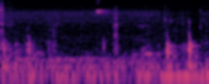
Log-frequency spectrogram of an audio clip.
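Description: Faint scattered clicks and handling noises of a car sun visor's mounting bracket being fitted and screwed to the headliner with its Phillips-head screws.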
